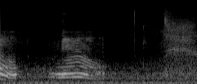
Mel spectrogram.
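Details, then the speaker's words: Automated external defibrillator (AED) voice prompt on opening the device, telling the rescuer to call for help, during a health care students' AED training demonstration in a quiet room. "I would open it once again it tells me to call for help"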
